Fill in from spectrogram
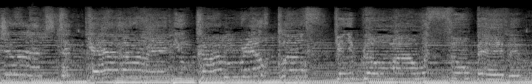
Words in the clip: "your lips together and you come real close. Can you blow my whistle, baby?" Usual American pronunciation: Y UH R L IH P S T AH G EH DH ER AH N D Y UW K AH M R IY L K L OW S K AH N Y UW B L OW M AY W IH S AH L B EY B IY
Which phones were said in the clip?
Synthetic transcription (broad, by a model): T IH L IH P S T AH G EH DH ER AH N Y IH K AH M R IY L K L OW K AH N Y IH B L OW M AY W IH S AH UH B EY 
